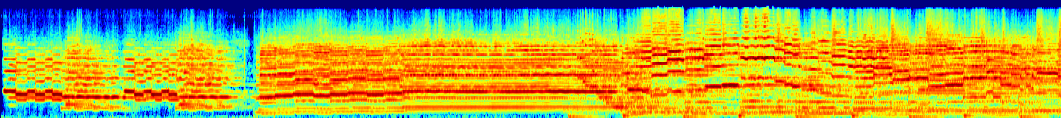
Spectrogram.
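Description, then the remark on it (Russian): A gentle instrumental intro to a Soviet lullaby song that was released only on a flexi-disc record, with a bright, chiming melody; after a short pause, soft steady bass notes join in a slow rhythm. No singing yet. “Песня только на гибкой пластинке выходила. Давайте послушаем.”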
